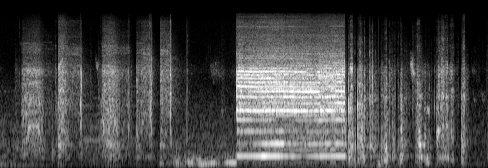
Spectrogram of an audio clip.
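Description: A power tool cuts circles out of keg can ends for a solar heater, a loud steady whine lasting about two seconds between scattered clatters and handling knocks.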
